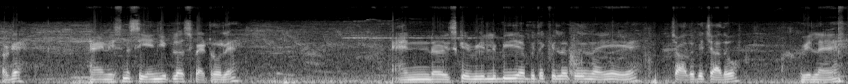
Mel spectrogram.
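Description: A man's voice: mid-range voice, steady tone, moderate pace, pauses often. A young man, chatting casually to his camera as a vlogger, rambling with many fillers and repeats, filmed on a phone in a parked car. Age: young adult. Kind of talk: casual vlog talk to camera. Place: inside a parked small car, daytime. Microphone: phone camera at arm's length. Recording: noisy phone video in a car.

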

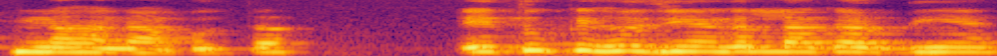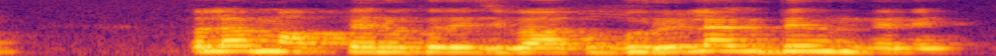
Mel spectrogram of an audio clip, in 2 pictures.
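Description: Actress as sympathetic mother, somewhat high, warm. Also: steady tone, quick pace, lightly acted. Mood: consoling. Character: consoling mother doubting the match.

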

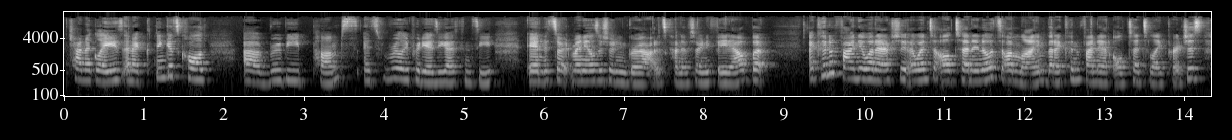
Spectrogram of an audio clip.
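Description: A young adult beauty vlogger, sick and stuffy-nosed with a nasal voice, is still cheerful enough to chat through her favorite products on a webcam in her bedroom. Her bright tone sits a little high and stays steady, and she talks briskly and chattily, full of casual ums.

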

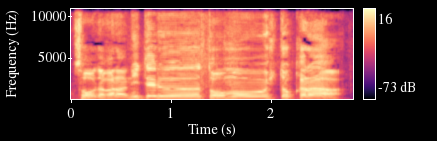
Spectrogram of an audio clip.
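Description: A man with a Kansai accent co-hosting a casual late-night radio show from a studio mic, playful and expressive. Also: high voice, unhurried, a little hiss or hum. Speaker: radio co-host. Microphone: studio microphone.

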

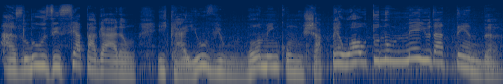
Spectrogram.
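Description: A woman's voice: lowish voice, very animated, measured pace, a little mellow, slight background noise. A woman narrating a children's cartoon as a storyteller, reading scripted lines.

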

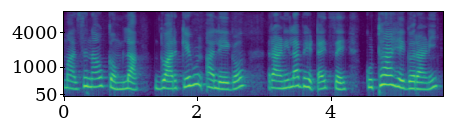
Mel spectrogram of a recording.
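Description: A woman's voice: on the high side, measured pace, darkish tone, natural voice. A woman voicing a poor old beggar woman, a goddess in disguise, speaking in a scolding, reproachful way. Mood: weary.

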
